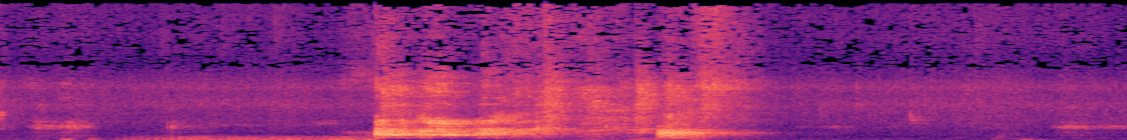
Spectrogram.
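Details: Roxy, a Rottweiler worked up into anger against its owner: two loud, harsh barks about a second and a half apart after a low growling rumble, then near quiet.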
